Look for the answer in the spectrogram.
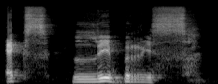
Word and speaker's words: Ex Libris: Uh, I recently got introduced to a game called, and this is this is I'm told the proper Latin pronunciation, uh, which is Ex Libris.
